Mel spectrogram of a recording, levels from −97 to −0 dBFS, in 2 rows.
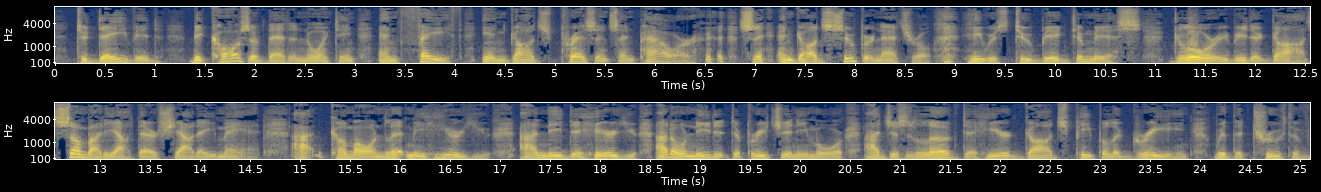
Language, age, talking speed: English, 60-79, 145 wpm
